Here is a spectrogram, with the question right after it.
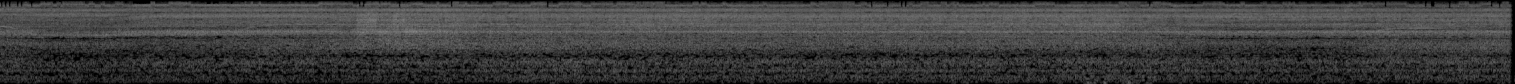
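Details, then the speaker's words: A dental drill removes a cavity before a filling, using water spray to cool the tooth and a suction tube. It makes a steady high-pitched hiss with a spraying, sucking quality. "I'm gonna show you how we get the cavity out using your barrel drills gonna be a little noisy it be patient with me for a second"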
